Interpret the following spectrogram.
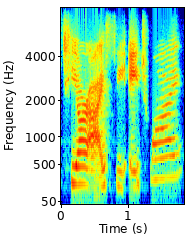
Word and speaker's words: Trichy: Okay, so my platform is It Shouldn't Be Tricky, and tricky is spelled differently. It's Trichy.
